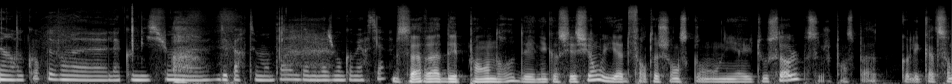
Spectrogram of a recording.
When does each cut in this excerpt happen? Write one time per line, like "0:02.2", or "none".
none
